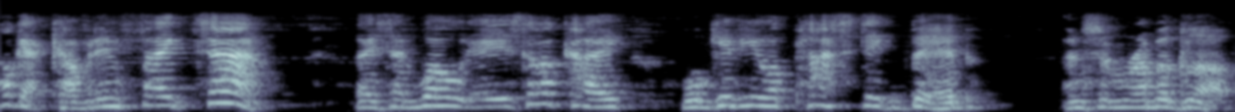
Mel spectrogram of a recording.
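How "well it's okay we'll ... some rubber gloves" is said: put-on soft, hoarse, raspy, weird Cockney accent. A speaker retells what they were told, in a weird cockney accent. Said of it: "They said it in a sort of weird Cockney accent".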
